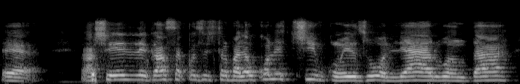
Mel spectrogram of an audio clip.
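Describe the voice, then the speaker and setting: A woman's voice: medium pitch, steady tone, normal speed. Emphatic woman drama teacher in her fifties. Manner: emphatic, repeats points. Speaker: drama teacher for young people. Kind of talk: class discussion.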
